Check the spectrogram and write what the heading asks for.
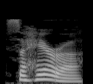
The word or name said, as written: sahara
